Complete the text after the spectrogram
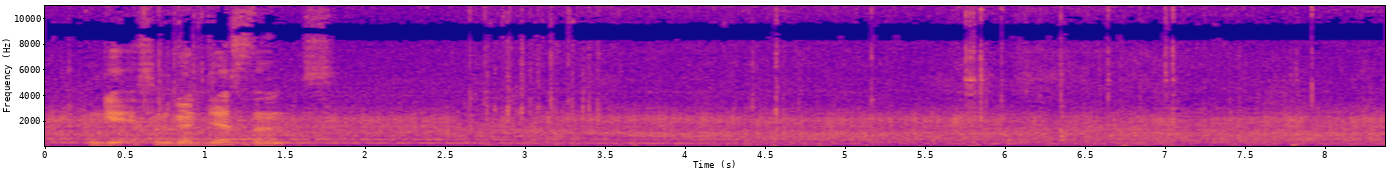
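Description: Bike tyres roll over rough asphalt.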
